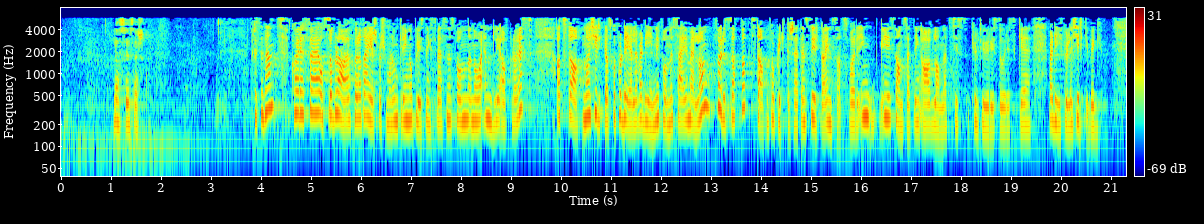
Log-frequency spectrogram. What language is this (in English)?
Norwegian Bokmål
